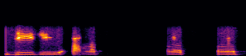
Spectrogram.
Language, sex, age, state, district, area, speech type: Urdu, female, 30-45, Delhi, South Delhi, rural, conversation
